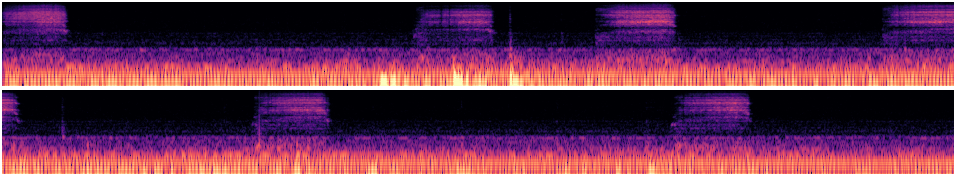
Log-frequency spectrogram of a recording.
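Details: Barn owl nestlings on a nest camera in Florida, feeding on a rat; six harsh hissing screeches, each about half a second long, at irregular intervals over a steady low mechanical hum.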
